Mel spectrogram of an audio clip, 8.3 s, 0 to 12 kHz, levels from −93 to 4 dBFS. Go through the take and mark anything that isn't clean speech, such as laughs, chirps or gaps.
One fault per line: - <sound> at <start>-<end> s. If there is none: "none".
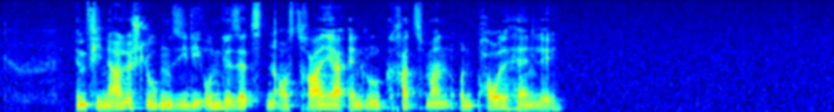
none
